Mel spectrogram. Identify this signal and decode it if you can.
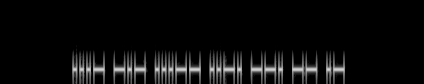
Morse code, heard as a keyed tone, about 34 wpm, 700 Hz. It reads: VK3FGMA
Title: USA Call Signs Repeated 2x 35wpm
